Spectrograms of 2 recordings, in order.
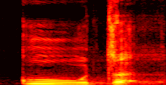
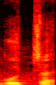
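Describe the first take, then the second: First: The word starts with a voiceless K sound. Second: The word starts with a voiced G sound. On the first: The speaker calls it right. "Baca pakai K jadinya. G jadi K ya" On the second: The speaker calls it wrong. "Guje jangan dibaca guje ya"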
